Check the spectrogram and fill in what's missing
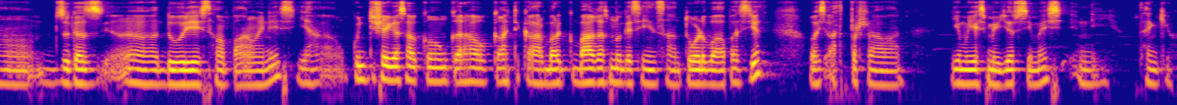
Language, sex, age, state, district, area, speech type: Kashmiri, male, 18-30, Jammu and Kashmir, Anantnag, rural, spontaneous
